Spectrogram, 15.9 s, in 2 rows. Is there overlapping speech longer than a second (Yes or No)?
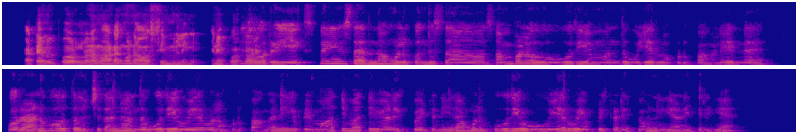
No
